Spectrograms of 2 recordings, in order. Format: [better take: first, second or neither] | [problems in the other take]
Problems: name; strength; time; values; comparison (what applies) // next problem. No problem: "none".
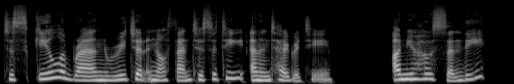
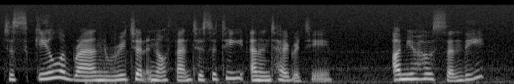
first | hiss; noticeable; throughout; 15 dB below the speech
